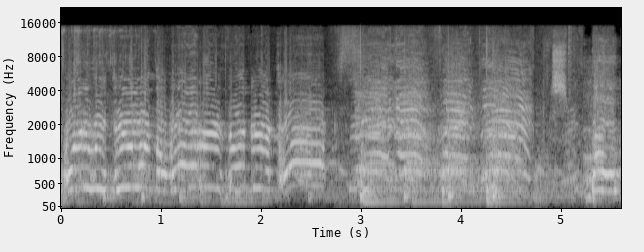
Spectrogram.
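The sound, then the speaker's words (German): Hundreds of protesters in the streets of Montreal chant in unison, loud, rhythmic shouted phrases repeating in two bursts with a brief dip between them, many voices blending into a steady, insistent protest chant. “Hundreds taking to the streets in Montreal with the clear message for world leaders.”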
